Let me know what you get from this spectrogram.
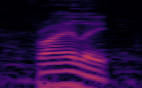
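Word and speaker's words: Fraile: Lewis Angel Matte of Cofidis, Omar Freil, is that how you pronounce his name? – Freile. – Omar Freile, the Dimension data rider, who's been in a lot of breaks this week.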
